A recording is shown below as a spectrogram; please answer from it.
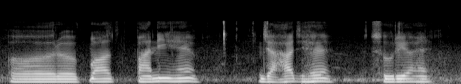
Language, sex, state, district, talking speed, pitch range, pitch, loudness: Hindi, male, Himachal Pradesh, Shimla, 105 wpm, 125-145 Hz, 130 Hz, -13 LUFS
